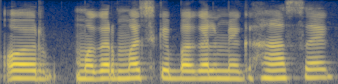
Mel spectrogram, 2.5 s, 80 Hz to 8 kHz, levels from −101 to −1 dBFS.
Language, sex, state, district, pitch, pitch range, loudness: Hindi, female, Jharkhand, Garhwa, 230 Hz, 225-240 Hz, -15 LUFS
